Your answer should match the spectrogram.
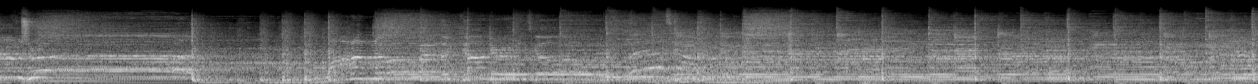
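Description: Live band playing a country-pop song, with a man singing lead over drum kit and fiddle.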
